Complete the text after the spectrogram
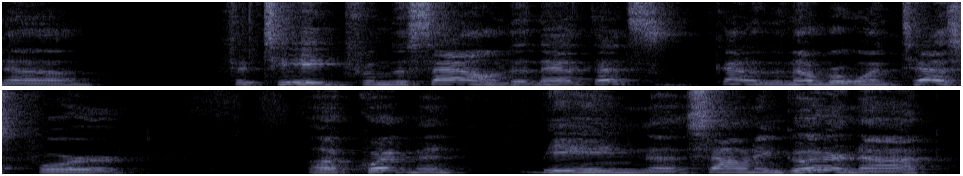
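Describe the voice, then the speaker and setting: Slow, halting older man in an echoey room. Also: fairly high pitch, warm tone. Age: 70s. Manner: halting, measured, pauses often. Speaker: guest reviewer of audio gear. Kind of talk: casual interview answers. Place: home living room with hi-fi gear.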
